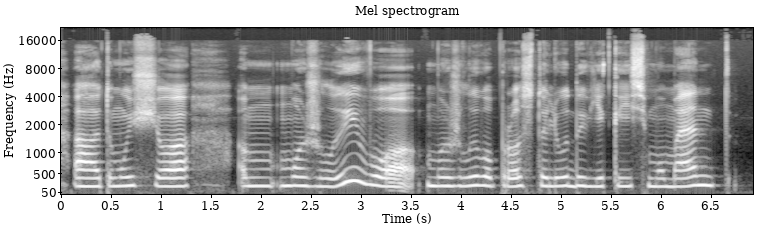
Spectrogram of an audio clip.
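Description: A woman speaks at a medium pitch in a dark, mellow tone with very even loudness. Her pace is very slow and her intonation monotone and flat. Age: 20s. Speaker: podcast co-host. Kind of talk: casual chat.

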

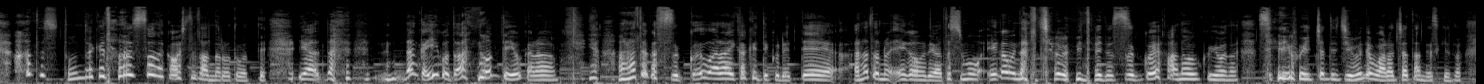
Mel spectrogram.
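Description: The speech moves at a very fast pace with noticeable background noise behind it. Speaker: podcaster sharing English learning diary. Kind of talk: casual solo monologue. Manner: many fillers and hesitations; frequent laughter.

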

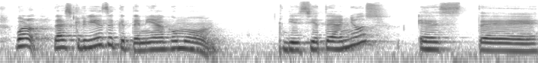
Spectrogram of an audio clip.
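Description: A woman's fairly high voice at a very slow pace, with ordinary pitch variation and audible room echo. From Mexico, La Piedad, Michoacán. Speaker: singer-songwriter. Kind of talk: casual chat.

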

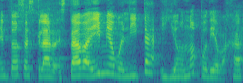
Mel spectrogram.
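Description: Here a woman talks at a fairly quick pace in a fairly high voice, an ordinary speaking voice with ordinary pitch variation. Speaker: bookstore co-host. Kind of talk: casual chat. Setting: bookstore studio.

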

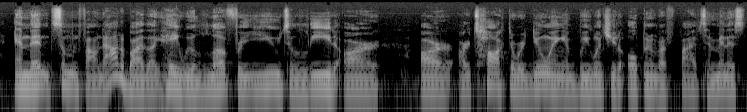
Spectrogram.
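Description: Here a man speaks at a medium pitch. His pace is fairly quick. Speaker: motivational speaker. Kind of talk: casual interview chat. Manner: enthusiastic.

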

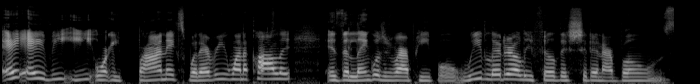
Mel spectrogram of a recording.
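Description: A woman with an American accent talks at a fairly quick pace and medium pitch. Her pitch variation is ordinary, and the recording is very clean with a silent background. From US Northeast (Rochester, New York), later South Florida. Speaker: podcast host. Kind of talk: solo podcast monologue. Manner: clear.

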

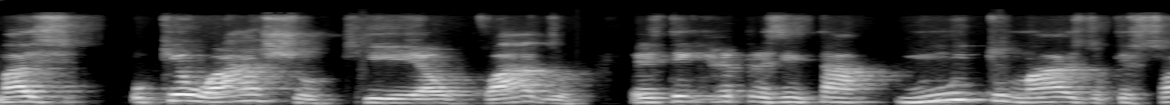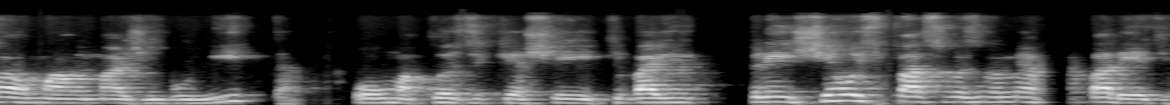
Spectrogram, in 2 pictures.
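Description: A man with a high voice talks at a fairly slow pace, with ordinary pitch variation. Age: 50s. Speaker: online art print shop owner. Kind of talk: interview. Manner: halting, with repeated words.

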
